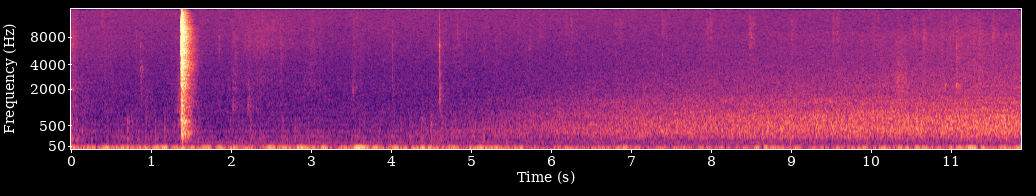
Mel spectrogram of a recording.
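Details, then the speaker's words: Hunter Original ceiling fan, 1989, stack motor with oil-bath lubrication: very quiet, steady low hum, no rattles or scraping; powerful for its size, running normally. "but thankfully this fan is still very powerful for its size and very quiet"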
